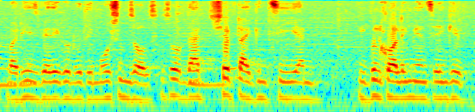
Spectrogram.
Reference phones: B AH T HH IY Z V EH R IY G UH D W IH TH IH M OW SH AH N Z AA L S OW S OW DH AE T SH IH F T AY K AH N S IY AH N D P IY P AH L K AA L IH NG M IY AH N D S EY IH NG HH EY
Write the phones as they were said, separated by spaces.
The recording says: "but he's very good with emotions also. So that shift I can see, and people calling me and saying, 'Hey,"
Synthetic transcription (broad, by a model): B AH T HH IY Z V EH R IY G UH D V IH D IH M OW SH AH N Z AA L S OW S OW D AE T SH IH F T AY K AH N S IY AH N D P IY P AH L K AA L IH NG M IY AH N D S EY IH NG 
